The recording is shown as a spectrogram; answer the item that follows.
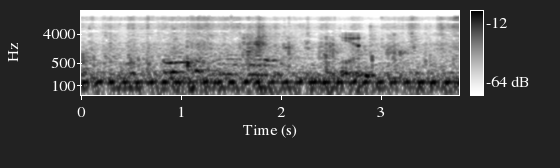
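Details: German Shepherd, Labrador and Rottweiler mix puppies, a litter about six weeks old, indoors: faint, thin whimpers and short squeaky whines scattered over a steady background hum, with soft rustling.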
